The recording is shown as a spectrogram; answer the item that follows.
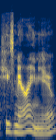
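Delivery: ordinary delivery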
